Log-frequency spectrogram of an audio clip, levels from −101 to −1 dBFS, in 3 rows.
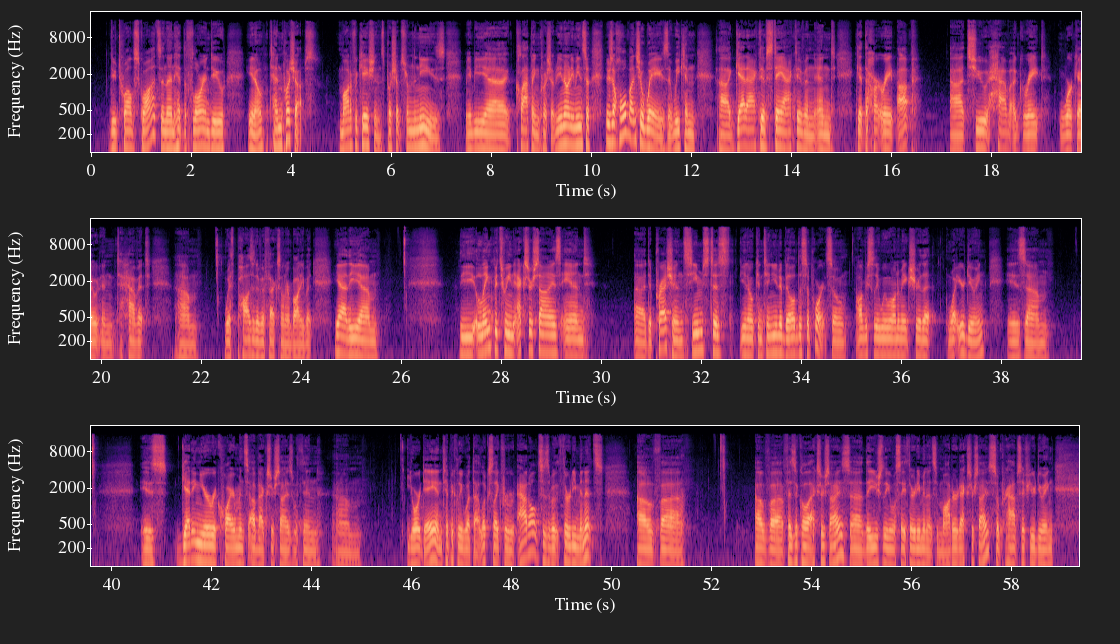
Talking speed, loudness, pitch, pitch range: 145 wpm, -22 LUFS, 105 Hz, 100-115 Hz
